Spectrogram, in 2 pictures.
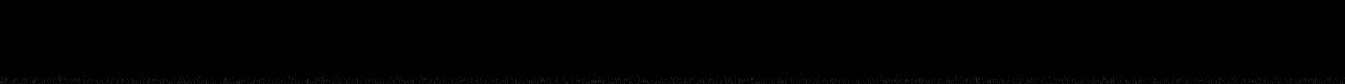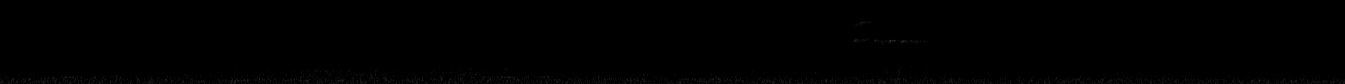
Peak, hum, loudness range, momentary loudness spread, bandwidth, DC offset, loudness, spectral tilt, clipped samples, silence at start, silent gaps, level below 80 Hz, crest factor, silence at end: -48 dBFS; none; 4 LU; 2 LU; 16 kHz; under 0.1%; -66 LUFS; -3.5 dB/octave; under 0.1%; 0 s; none; -80 dBFS; 20 dB; 0 s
